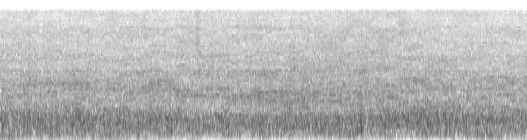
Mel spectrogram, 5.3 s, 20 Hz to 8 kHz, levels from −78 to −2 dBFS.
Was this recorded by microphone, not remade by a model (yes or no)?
no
